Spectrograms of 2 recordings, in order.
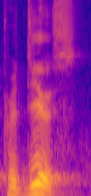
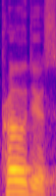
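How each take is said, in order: First: The stress is on the second syllable. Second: The stress is on the first syllable. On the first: It is a verb meaning to make something. "강세를 뒤에다 줬지. produce 이러면 생산하다" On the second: It is a noun meaning farm products. "강세를 앞에다 뒀잖아. produce 이런 명사야"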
